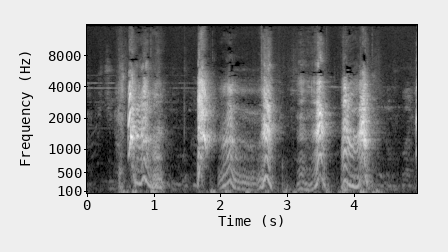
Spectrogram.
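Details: Shiba Inu puppy indoors, greeting its returning owner by barking nonstop at the owner's feet, seemingly angry at their smell; five loud, harsh barks over five seconds, some with whiny, wavering tails between them.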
